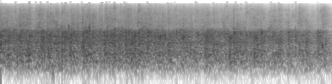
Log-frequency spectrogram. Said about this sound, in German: Ja, ein Applaus.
